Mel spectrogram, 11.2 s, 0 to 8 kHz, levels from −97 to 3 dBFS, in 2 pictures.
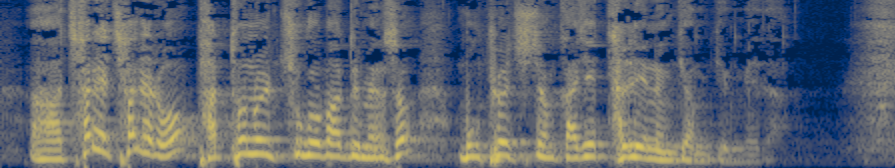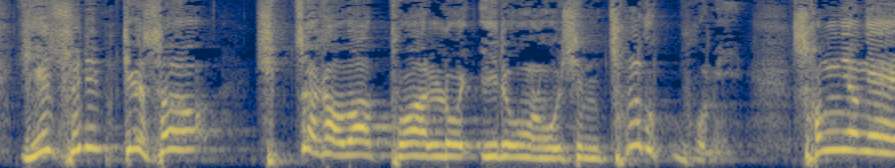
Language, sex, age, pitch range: Korean, male, 50-69, 225-310 Hz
